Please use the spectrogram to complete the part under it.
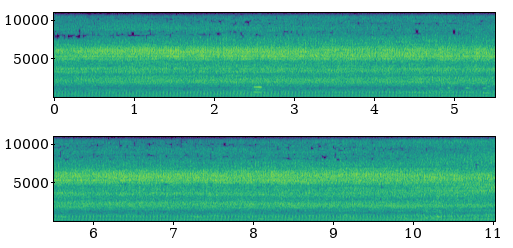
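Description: A hydraulic rescue tool's engine drones steadily.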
